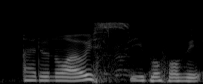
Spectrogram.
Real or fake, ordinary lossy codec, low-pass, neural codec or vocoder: real; none; 7.2 kHz; none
